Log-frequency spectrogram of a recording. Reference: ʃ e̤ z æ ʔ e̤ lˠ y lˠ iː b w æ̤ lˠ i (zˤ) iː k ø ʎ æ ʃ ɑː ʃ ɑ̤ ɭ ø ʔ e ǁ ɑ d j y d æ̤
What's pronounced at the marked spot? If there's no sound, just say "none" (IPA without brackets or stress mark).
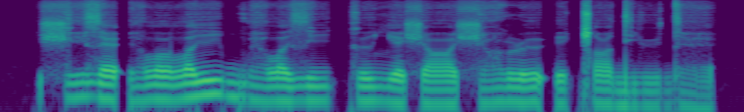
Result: z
